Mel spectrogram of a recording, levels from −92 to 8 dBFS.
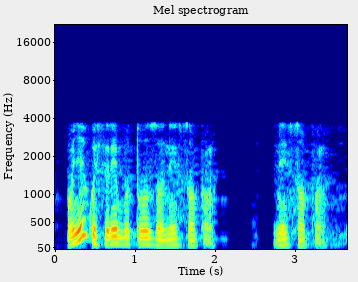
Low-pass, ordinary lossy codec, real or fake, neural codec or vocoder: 3.6 kHz; none; real; none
